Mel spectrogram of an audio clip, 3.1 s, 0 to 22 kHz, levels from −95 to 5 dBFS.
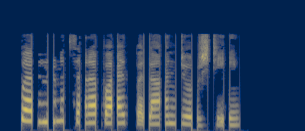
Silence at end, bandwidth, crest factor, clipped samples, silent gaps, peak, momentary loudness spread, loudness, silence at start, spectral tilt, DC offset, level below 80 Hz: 0.65 s; 7.8 kHz; 20 dB; under 0.1%; 1.29-1.35 s; -4 dBFS; 12 LU; -22 LUFS; 0.2 s; -3.5 dB/octave; under 0.1%; -62 dBFS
